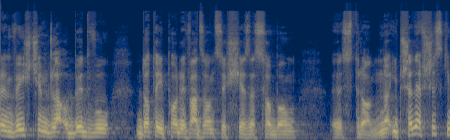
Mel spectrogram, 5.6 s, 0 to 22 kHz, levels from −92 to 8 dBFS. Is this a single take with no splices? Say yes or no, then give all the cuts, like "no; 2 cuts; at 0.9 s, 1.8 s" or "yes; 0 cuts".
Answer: yes; 0 cuts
